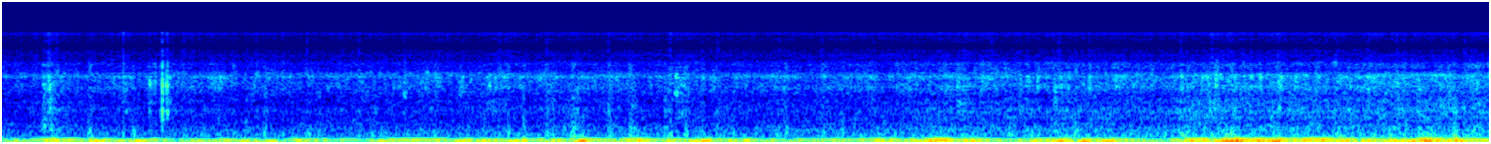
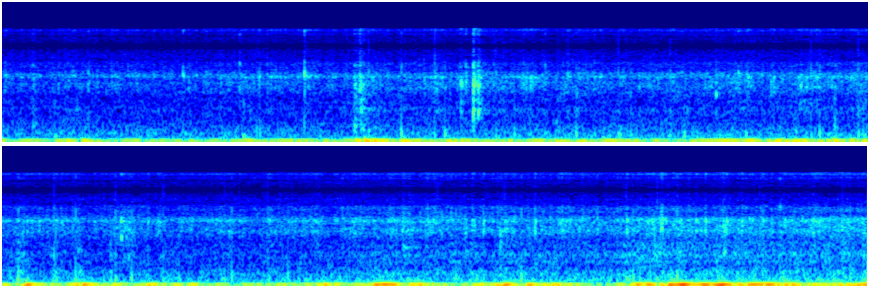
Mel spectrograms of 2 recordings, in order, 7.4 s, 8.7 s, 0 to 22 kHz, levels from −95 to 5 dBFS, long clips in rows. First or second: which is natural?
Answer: second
